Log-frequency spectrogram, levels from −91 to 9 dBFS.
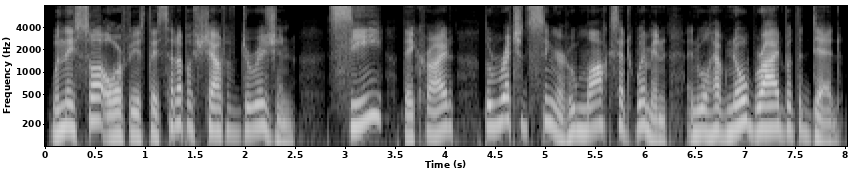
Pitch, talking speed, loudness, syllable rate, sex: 160 Hz, 215 wpm, -19 LUFS, 5.2 syllables/s, male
